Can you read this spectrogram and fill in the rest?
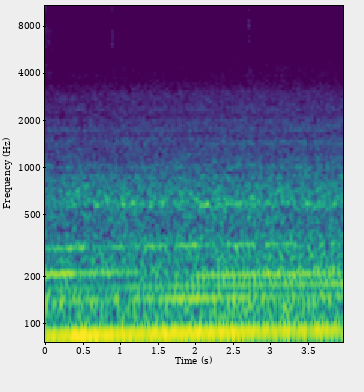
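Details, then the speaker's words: Toyota Tacoma in cabin at about 35 mph, window shut, checking for wind noise from bed-mounted recovery boards: even low road and engine rumble, no whistle or flutter; normal cabin road noise. "i don't hear anything other than normal uh truck noises so nothing there"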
